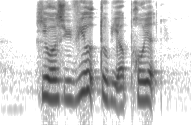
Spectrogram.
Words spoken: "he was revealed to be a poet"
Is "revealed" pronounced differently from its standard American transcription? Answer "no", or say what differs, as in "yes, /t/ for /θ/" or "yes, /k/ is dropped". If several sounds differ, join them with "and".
yes, /l/ is dropped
